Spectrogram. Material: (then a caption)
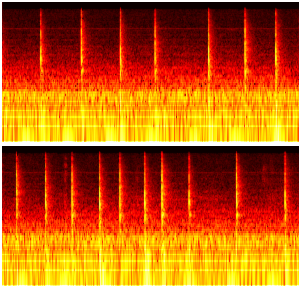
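Paper. Long glittery nails tap and scratch the glossy puppy-photo cover of a pink spiral notebook lying flat. Seventeen short, sharp, bright clicks ring out at an uneven pace over a steady low rumble.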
